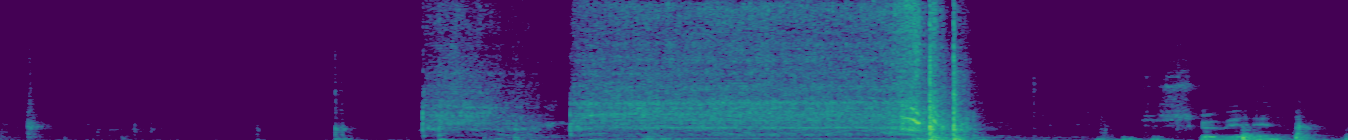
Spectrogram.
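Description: A power drill drives a screw into an RC model tractor part, whirring steadily for a few seconds, straining and rattling as it bites in, then stopping; faint handling noises before and after.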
